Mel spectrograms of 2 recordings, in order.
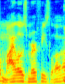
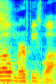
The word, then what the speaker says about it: Milo Murphy's Law: I always say the name wrong because I'm like, yeah, Milo's. Yeah, I do. Yeah, it's right. A tick, right? So if it's Milo's, then it would be Milo's Murphy's Law. But it's Milo Murphy's Law.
